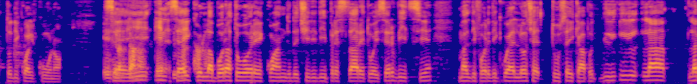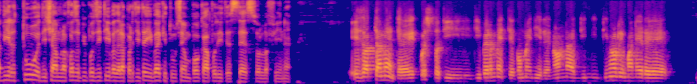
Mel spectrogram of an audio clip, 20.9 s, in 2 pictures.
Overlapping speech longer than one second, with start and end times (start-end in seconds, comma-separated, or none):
1.5-3.2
